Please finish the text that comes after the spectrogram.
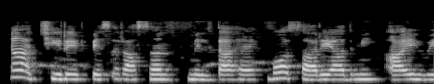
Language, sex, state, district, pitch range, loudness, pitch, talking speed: Hindi, female, Bihar, Saran, 225-240 Hz, -15 LUFS, 230 Hz, 180 wpm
